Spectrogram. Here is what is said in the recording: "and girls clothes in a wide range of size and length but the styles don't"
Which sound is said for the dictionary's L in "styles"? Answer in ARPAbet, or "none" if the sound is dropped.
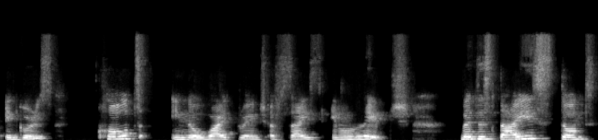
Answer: none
